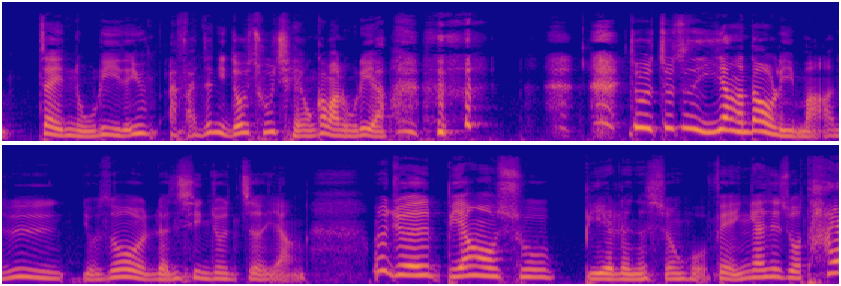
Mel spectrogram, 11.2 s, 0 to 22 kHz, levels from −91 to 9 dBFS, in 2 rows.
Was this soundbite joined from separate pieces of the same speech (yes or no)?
no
